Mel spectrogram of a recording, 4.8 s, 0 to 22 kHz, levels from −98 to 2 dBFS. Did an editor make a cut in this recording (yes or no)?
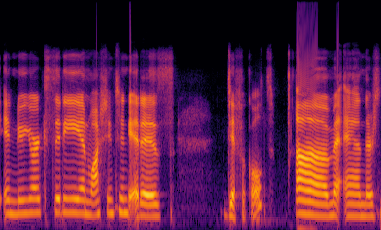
yes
